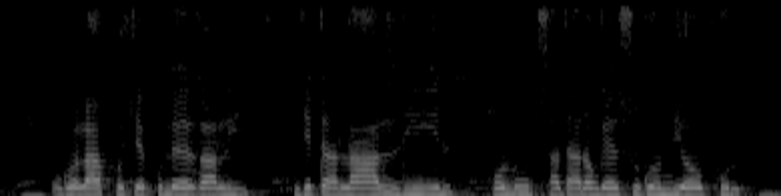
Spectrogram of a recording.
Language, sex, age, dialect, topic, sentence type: Bengali, female, 25-30, Jharkhandi, agriculture, statement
